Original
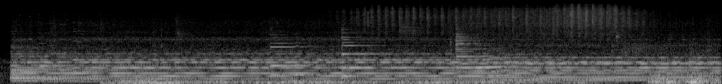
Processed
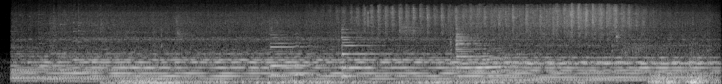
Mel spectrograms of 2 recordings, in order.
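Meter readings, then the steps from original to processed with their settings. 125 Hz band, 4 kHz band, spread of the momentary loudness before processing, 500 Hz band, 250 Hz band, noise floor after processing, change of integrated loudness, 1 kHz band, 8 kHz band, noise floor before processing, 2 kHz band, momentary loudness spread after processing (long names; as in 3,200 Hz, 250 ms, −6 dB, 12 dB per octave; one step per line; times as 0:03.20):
+9.0 dB, +15.5 dB, 4 LU, +9.0 dB, +8.5 dB, −23 dBFS, +10.5 dB, +10.0 dB, +19.0 dB, −33 dBFS, +12.0 dB, 5 LU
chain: high-shelf EQ 3,000 Hz +11.5 dB
automatic gain control gain up to 6 dB
in parallel at −11 dB: bit reduction 5 bits
on the sum: level +1 dB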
